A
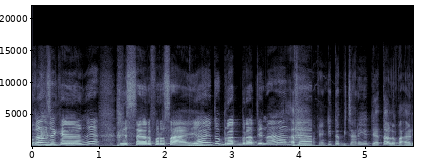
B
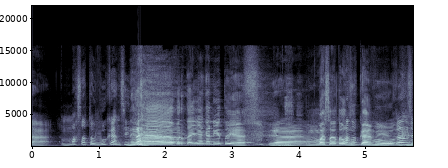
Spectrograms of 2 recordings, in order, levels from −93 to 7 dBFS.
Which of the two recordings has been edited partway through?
A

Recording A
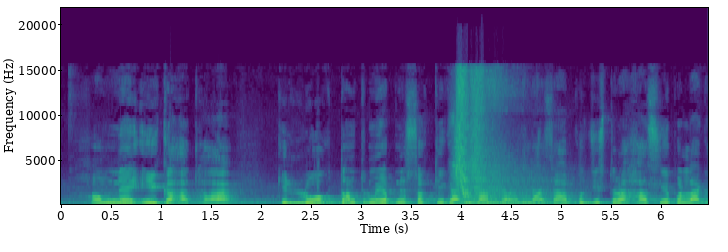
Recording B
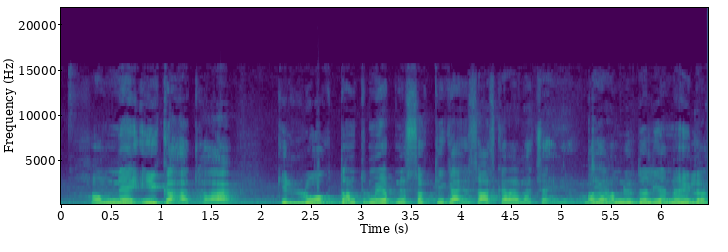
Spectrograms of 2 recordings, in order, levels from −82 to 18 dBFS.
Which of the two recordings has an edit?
A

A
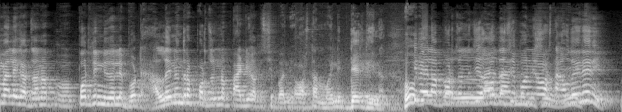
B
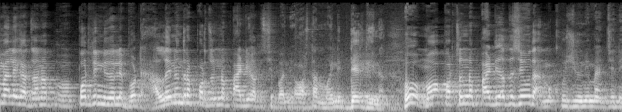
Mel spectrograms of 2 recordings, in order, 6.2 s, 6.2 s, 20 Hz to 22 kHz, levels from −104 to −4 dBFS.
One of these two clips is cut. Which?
A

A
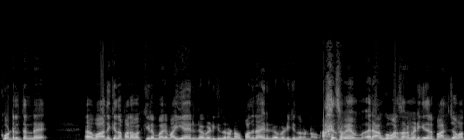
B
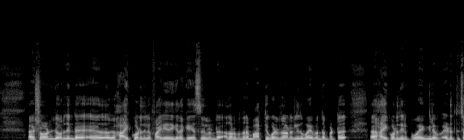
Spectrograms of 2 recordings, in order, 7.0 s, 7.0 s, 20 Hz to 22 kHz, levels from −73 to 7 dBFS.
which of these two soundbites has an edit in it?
A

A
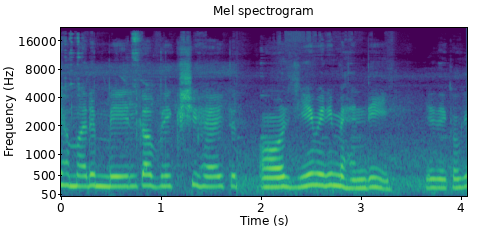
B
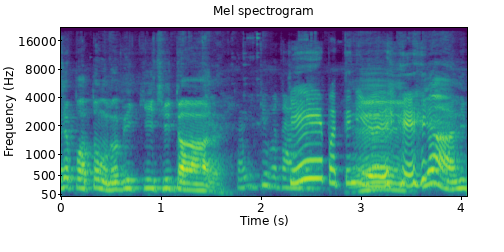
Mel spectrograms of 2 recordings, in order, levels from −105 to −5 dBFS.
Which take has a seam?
A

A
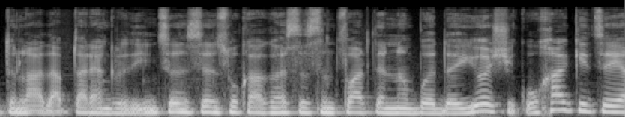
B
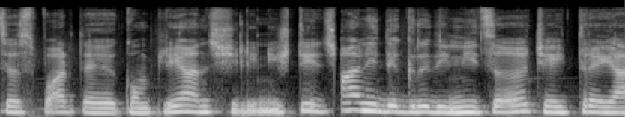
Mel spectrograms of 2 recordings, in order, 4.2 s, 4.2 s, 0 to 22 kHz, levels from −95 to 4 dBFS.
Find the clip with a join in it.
B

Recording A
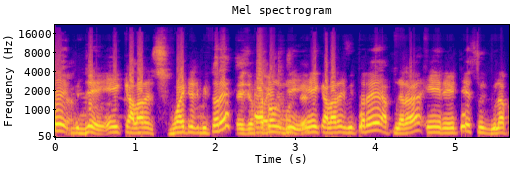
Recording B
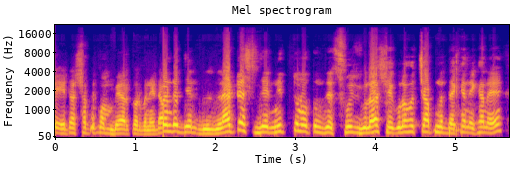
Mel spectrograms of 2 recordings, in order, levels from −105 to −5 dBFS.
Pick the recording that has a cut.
B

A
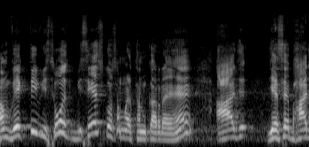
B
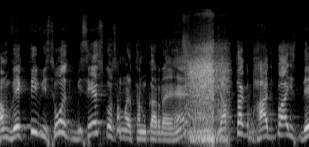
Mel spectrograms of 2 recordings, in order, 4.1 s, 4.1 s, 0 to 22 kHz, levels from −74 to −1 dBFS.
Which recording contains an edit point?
B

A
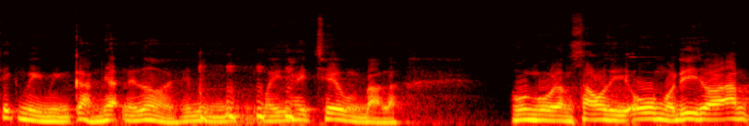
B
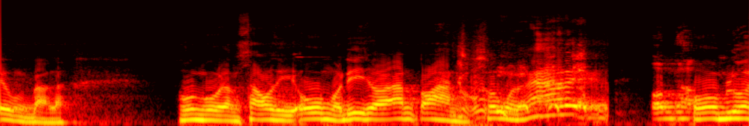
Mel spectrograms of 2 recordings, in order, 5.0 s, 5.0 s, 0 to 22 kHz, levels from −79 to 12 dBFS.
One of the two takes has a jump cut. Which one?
B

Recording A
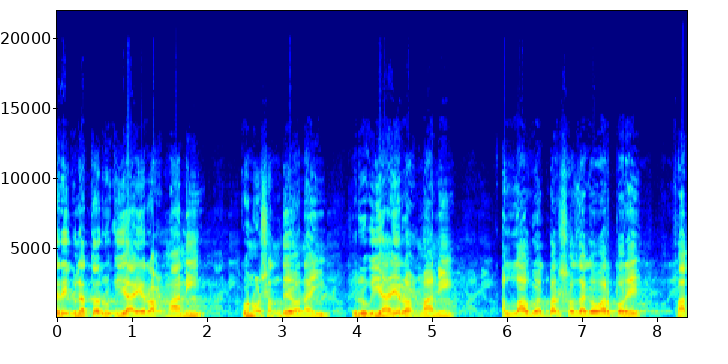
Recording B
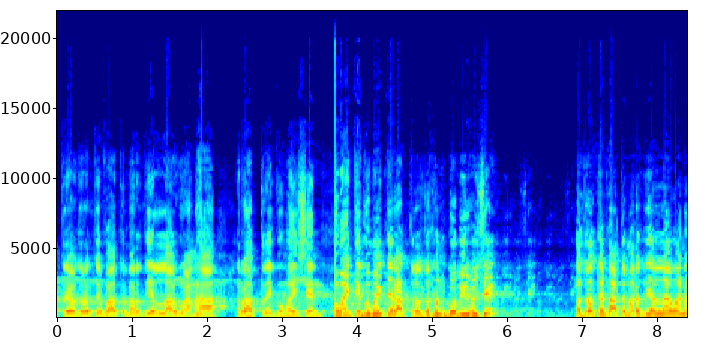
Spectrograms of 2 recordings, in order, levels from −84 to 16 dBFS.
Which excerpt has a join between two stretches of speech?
B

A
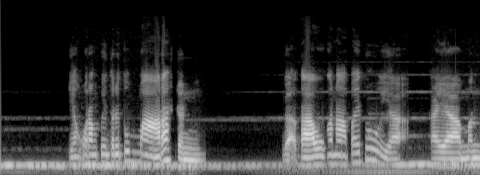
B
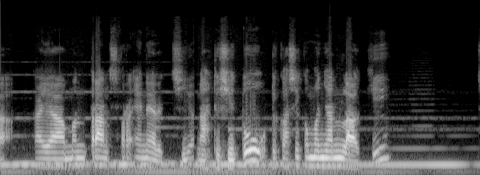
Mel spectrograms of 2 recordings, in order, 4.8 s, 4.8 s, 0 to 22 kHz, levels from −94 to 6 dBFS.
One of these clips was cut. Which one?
B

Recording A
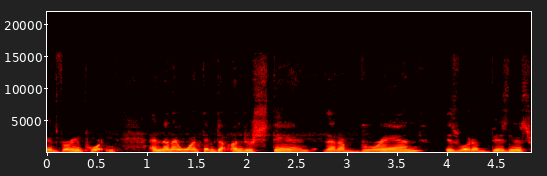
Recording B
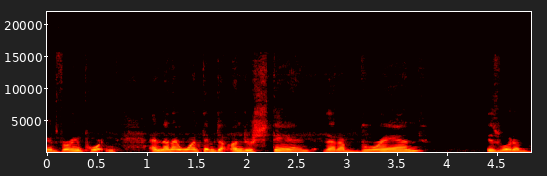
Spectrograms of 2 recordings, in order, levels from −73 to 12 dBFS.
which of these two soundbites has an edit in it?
A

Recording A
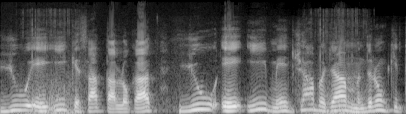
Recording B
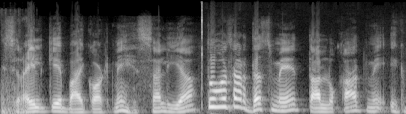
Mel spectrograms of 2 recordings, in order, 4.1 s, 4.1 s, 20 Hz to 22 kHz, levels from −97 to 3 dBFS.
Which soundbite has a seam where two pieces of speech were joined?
B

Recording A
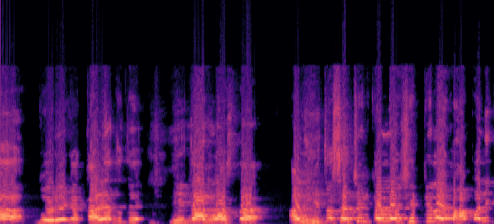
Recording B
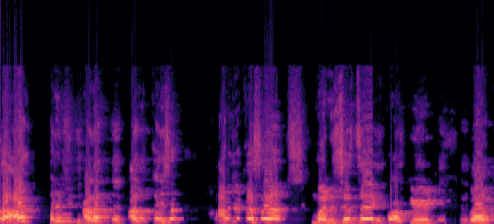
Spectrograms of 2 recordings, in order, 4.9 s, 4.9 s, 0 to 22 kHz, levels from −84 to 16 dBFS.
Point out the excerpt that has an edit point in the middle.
B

